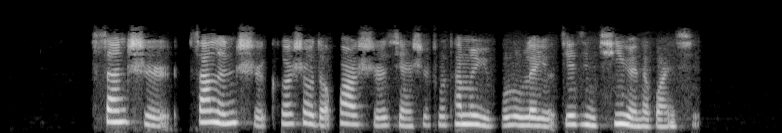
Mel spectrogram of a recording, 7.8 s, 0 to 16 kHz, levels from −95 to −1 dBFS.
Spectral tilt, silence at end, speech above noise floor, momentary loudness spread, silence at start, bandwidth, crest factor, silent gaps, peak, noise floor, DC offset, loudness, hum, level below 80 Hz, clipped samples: -4.5 dB/octave; 0.85 s; 67 dB; 9 LU; 0.95 s; 7.2 kHz; 18 dB; none; -4 dBFS; -87 dBFS; under 0.1%; -20 LUFS; none; -66 dBFS; under 0.1%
